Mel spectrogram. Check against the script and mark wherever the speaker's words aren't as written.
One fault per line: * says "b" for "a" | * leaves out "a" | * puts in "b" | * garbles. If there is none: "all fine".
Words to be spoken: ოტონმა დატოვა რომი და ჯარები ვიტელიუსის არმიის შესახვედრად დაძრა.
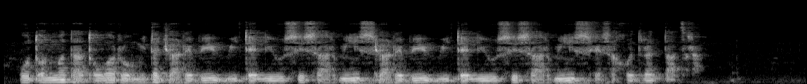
* puts in "ჯარები ვიტელიუსის არმიის"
